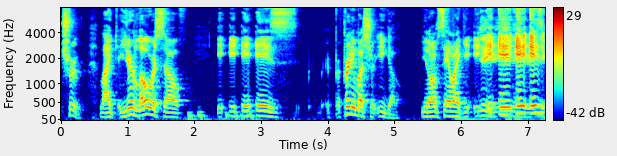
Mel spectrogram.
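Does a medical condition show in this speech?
Yes: stuttering; noticeable stutter heard on earlier podcast recording about a year ago, expects to stutter on this podcast; here repeated sounds.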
